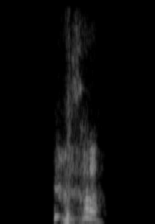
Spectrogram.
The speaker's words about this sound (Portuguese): Eu vou espirrar. Eu vou espirrar. Eu vou.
